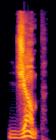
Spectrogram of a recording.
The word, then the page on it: jump: American English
